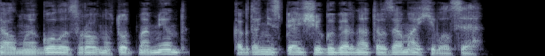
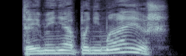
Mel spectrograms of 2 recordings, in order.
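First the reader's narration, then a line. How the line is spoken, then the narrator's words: Loud shout. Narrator (Russian): громко крикнул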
